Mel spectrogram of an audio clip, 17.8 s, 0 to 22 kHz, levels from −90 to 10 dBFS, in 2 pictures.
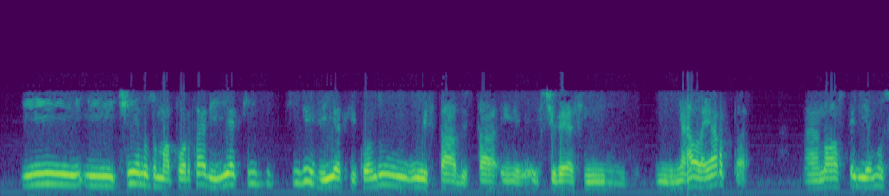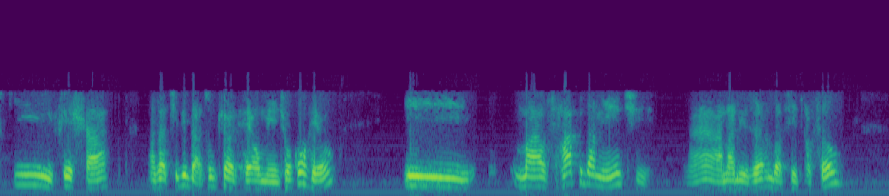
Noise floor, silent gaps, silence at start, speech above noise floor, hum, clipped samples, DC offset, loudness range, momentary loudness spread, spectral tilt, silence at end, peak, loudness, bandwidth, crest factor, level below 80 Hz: -54 dBFS; none; 0.2 s; 39 dB; none; under 0.1%; under 0.1%; 4 LU; 13 LU; -5.5 dB/octave; 0.5 s; -2 dBFS; -15 LUFS; 4 kHz; 14 dB; -56 dBFS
